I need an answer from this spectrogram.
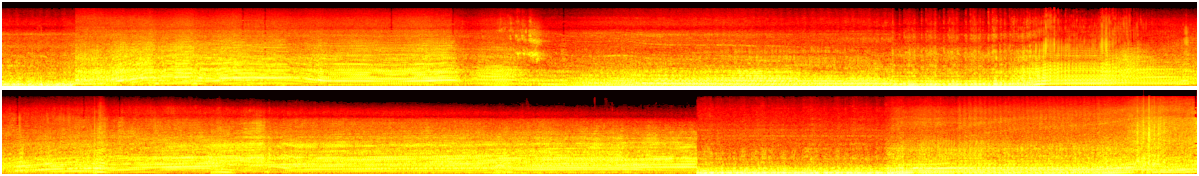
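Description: Car engines revving and accelerating hard on a drag strip, their pitch climbing and dropping in steps through gear changes. The sound changes abruptly several times between different passes.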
